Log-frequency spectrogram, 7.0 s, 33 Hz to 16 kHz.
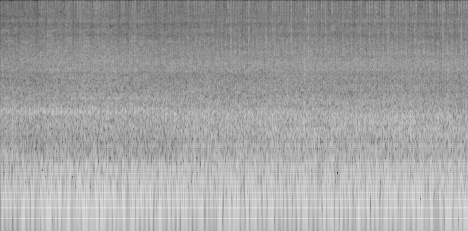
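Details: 1959 VW Beetle air-cooled engine at idle: loping idle with irregular dull knocking, three or four a second, heard from the driver side; origin unknown, owner suspects clutch-to-gearbox misalignment.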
